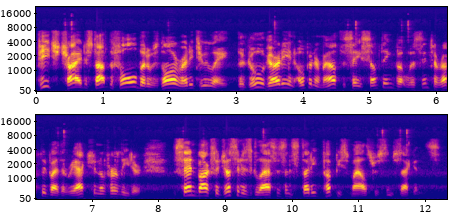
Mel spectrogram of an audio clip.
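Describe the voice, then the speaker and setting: A man's voice: fairly high pitch, big pitch swings, normal speed, no echo, highs cut off. A man reading scripted story narration for an amateur audio drama.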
